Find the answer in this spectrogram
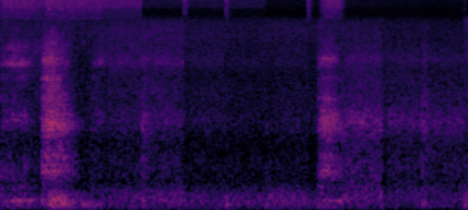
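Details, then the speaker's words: Normal vesicular breath sounds heard by stethoscope over the subscapular region of a woman asked to breathe deeply: soft rustling, mainly inspiratory sounds with faint expiration. "aquí tengo que escuchar murmulio vesicular. Y en el murmulio vesicular les dije que es un ruido esencialmente inspiratorio."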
